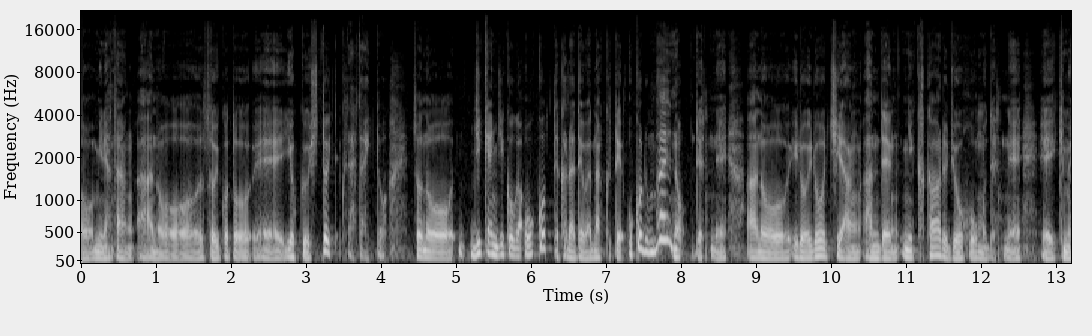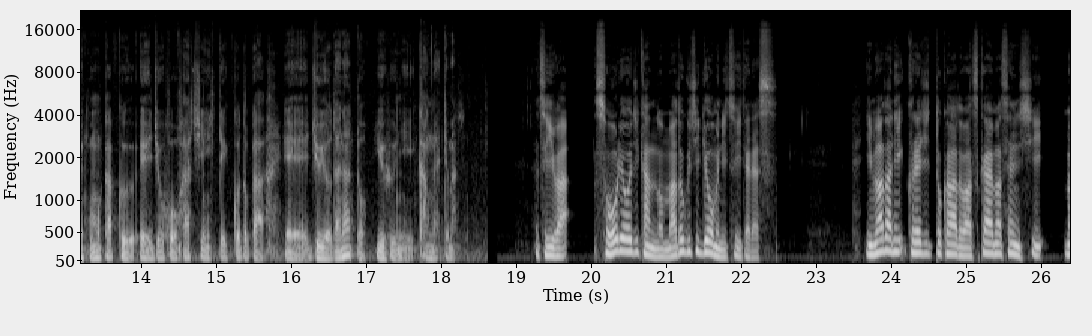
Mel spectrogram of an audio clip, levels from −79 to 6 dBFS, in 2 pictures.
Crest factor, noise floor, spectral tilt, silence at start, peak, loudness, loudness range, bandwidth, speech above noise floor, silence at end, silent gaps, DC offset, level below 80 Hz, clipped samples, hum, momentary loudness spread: 16 dB; -60 dBFS; -7.5 dB/octave; 0 s; -2 dBFS; -18 LUFS; 4 LU; 16.5 kHz; 43 dB; 0 s; 18.60-18.72 s; under 0.1%; -46 dBFS; under 0.1%; none; 10 LU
